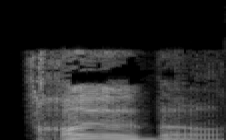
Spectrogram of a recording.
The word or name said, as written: Froebelism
